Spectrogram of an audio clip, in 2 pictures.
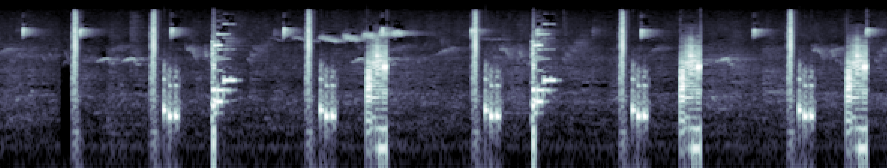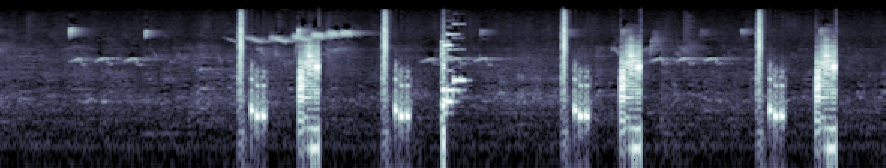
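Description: Short electronic clicks and chimes sound again and again.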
